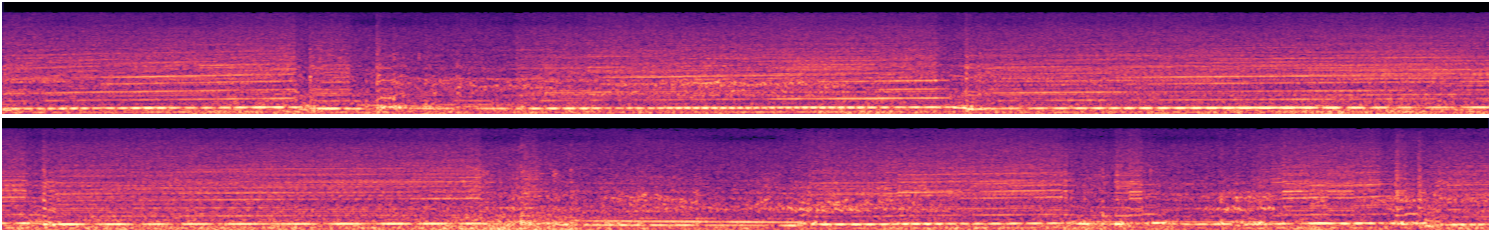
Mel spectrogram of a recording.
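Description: Car engine pulling steadily in third gear through a corner on a driving session, a continuous loud drone whose pitch rises and dips with small gear-load changes, heard alone without talk.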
